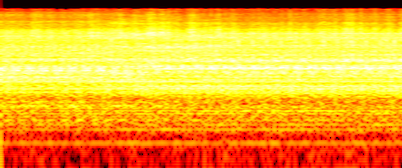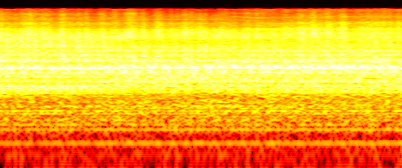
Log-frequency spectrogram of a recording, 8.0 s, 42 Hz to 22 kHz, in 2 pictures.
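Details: Ticking/clicking at idle from a TDI engine: steady light tick, about three per second, over the engine. Crankshaft pulley and tensioner already replaced with no change; timing belt changed 20,000 km ago, owner doubts timing. Cause unclear.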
